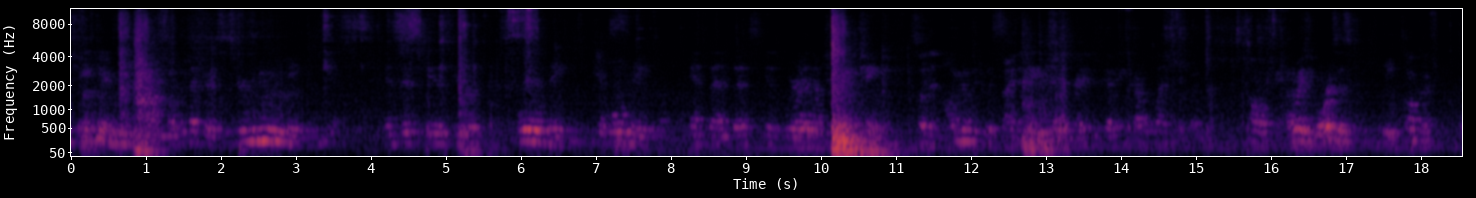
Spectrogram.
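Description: A middle-aged woman speaks quietly and haltingly close by.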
